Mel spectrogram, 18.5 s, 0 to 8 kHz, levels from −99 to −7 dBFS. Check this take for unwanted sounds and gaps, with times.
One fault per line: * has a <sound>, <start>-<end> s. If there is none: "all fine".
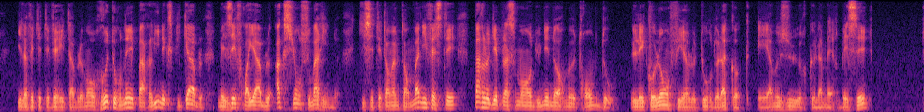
all fine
